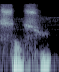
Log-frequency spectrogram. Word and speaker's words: sangsues: particulièrement compliqué à construire sangsues avec le G qui se prononce pas là puis aucun s à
